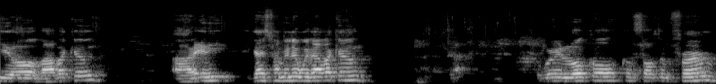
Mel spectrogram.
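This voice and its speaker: A man with a Puerto Rican accent, high-pitched, at a moderate pace, with fairly even intonation and long, frequent pauses. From Puerto Rico. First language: Spanish. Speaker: cybersecurity company founder. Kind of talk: panel discussion. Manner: halting with many fillers.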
